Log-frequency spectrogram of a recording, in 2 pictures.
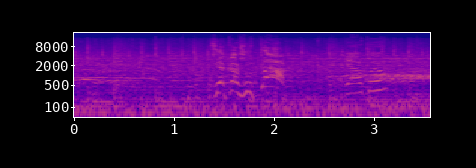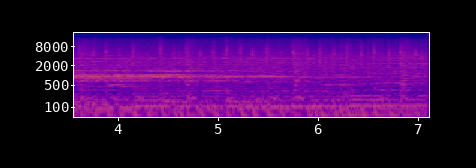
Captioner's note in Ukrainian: оплески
